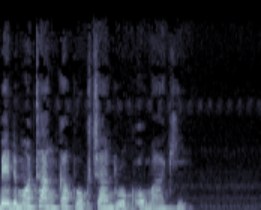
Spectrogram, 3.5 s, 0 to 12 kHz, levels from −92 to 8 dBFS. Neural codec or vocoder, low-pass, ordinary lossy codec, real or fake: none; 10.8 kHz; AAC, 48 kbps; real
